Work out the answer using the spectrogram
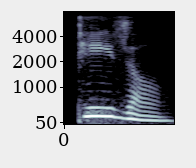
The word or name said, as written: teazel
